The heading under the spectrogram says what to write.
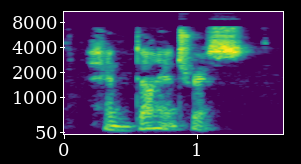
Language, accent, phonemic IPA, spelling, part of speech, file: English, Southern England, /hɛnˈdaɪətɹɪs/, hendiatris, noun, LL-Q1860 (eng)-hendiatris.wav
- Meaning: A figure of speech or literary device in which three words are used to express one idea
